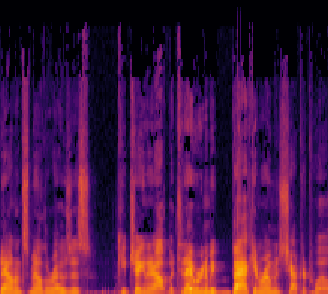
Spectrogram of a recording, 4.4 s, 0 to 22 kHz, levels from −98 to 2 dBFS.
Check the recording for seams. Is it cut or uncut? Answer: cut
